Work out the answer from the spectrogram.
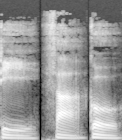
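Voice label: "tithako", concatenated syllables; Affixing experiment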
